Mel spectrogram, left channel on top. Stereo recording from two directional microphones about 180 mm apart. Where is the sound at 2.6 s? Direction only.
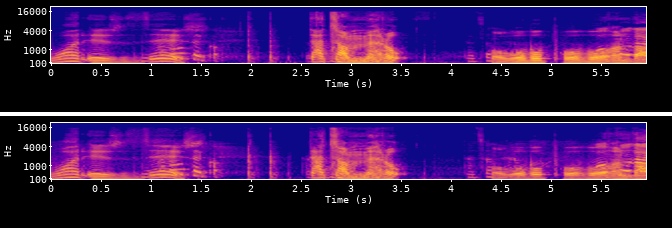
10° left (ahead or behind).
